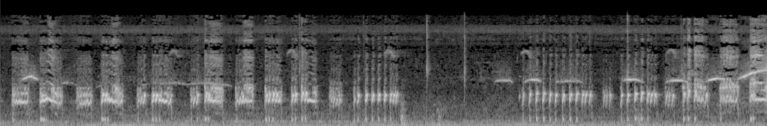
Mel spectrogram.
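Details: A one-year-old pet white-breasted waterhen, increasingly vocal, gives loud, croaking, rhythmic notes repeated in fast bursts; it is being readied for use as a decoy in trapping.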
